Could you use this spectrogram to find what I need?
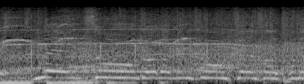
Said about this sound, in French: Ok, faites du bruit pour lui s'il vous plaît.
